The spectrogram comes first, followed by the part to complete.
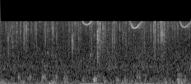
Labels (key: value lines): label: biophony, dolphin
recorder: SoundTrap 500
